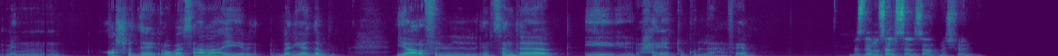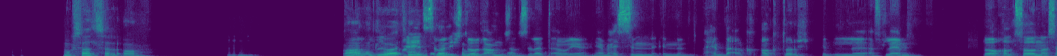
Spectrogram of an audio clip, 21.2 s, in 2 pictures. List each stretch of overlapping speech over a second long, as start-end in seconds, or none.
14.6-15.8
